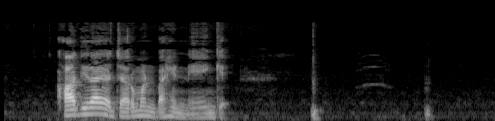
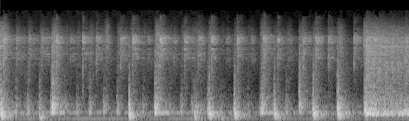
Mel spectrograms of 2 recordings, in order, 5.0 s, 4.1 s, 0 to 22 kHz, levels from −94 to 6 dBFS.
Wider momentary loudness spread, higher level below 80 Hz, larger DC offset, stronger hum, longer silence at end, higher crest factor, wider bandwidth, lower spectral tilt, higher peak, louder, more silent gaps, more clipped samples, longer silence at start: first, 26 LU vs 8 LU; second, -56 dBFS vs -38 dBFS; neither; neither; first, 0.65 s vs 0 s; first, 26 dB vs 20 dB; second, 11.5 kHz vs 14.5 kHz; first, -6 dB/octave vs -4 dB/octave; about the same, -2 dBFS vs 0 dBFS; second, -23 LUFS vs -20 LUFS; neither; neither; first, 0.55 s vs 0 s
